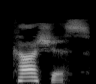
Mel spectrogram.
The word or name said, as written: cautious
